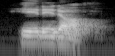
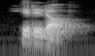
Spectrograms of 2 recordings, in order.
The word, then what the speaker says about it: hit it off: hit it off pronunciation these T's are pronounced like D's because they're between vowels hid hided hid it off hid it off the same in present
